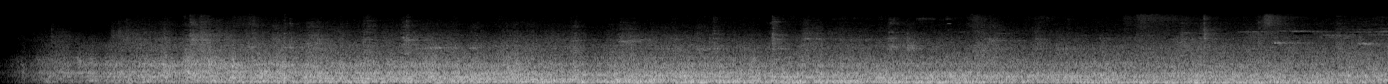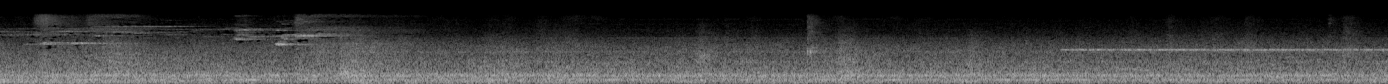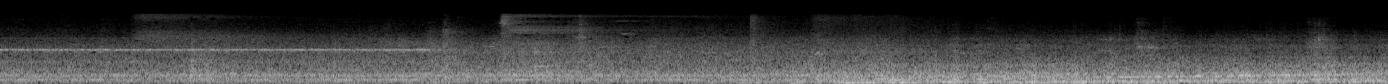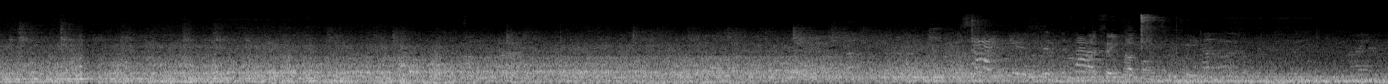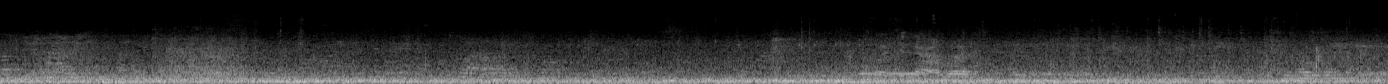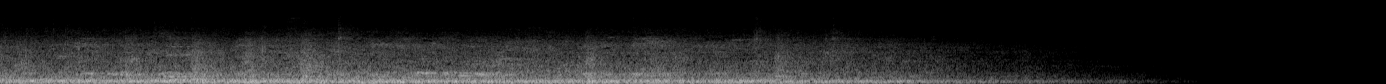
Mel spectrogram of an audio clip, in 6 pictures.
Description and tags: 808 Kings Cross Underground 3
A tube train arrives and leaves. Recorded in the London Underground at Kings Cross tube station.
tube, london, field-recording, london-underground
